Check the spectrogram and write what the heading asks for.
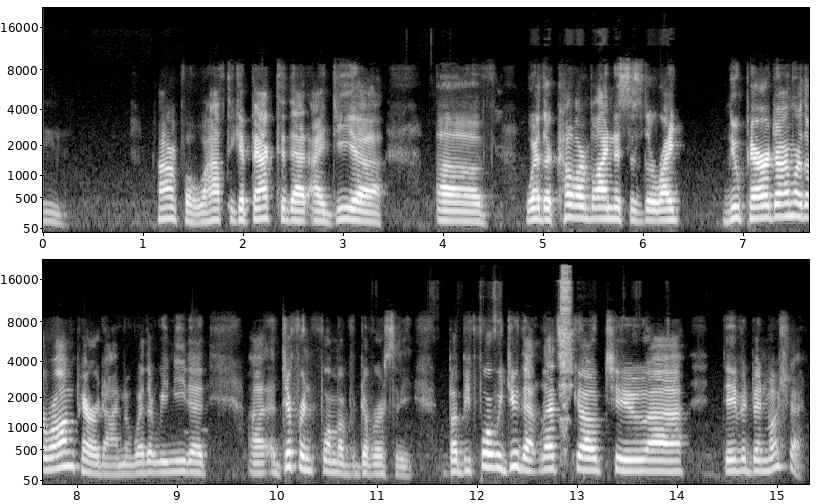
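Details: Adult man speaking; Normal speech.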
